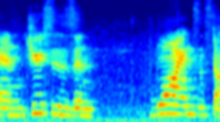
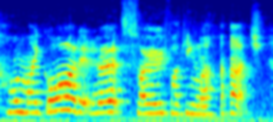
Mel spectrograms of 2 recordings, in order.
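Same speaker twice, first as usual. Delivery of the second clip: normal talking voice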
